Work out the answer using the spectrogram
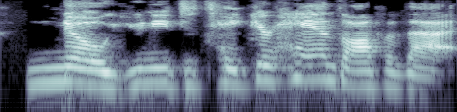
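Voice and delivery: put-on upset, scolding tone. Retelling own words when scolding a two-year-old: imitating an upset parent. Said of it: "I'll get upset".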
